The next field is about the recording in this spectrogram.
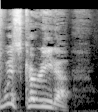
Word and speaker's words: Whiskerita: Whisk Rita. How do you say it? Whisk Rita. Am I saying that right? Whiskey? I feel like it should be Whiskey Rita. It should be Whiskerita. There is a new drink. Yeah, it is Whiskerita.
